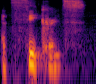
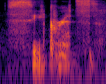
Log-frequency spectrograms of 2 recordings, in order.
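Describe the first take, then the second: First: Said in the usual way. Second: Breathy secretive whisper of Secrets. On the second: Shown as a demonstration. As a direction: hush it to a whisper. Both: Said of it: "whispered repeat".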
